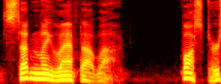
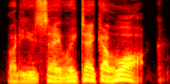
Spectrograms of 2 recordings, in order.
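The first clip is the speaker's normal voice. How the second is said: Fenwick's voice; 5 semitones lower than usual. Acted. Fenwick suggests a walk to Foster, low and subdued. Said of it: "he suggested".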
